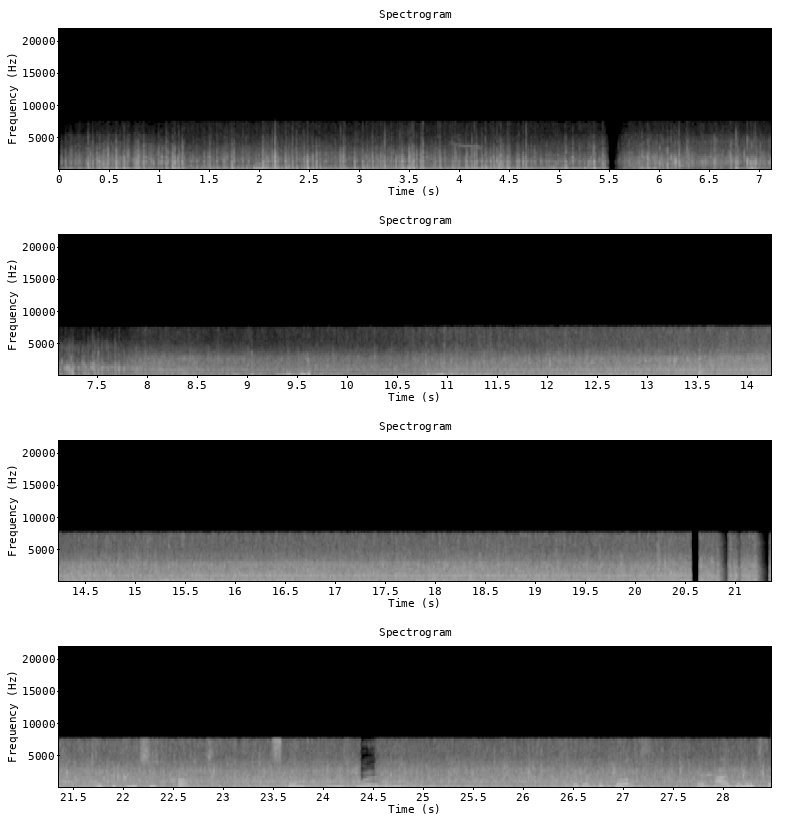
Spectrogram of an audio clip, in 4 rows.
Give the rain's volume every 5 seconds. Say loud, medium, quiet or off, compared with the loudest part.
medium, medium, loud, loud, loud, loud.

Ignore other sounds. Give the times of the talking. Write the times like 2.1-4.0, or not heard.
21.6-24.9, 26.4-28.4.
